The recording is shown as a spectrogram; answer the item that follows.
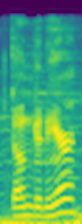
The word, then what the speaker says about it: Drangarnir: to the sea arch that is pronounced Dunga near dragon ear drug and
